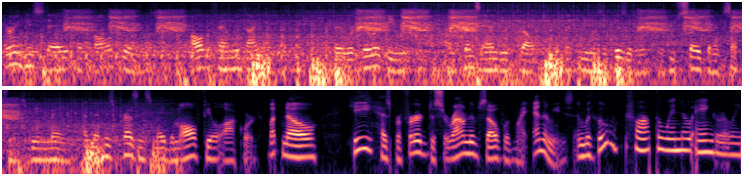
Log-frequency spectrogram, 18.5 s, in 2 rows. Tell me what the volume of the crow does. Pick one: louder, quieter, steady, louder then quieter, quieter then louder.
louder then quieter.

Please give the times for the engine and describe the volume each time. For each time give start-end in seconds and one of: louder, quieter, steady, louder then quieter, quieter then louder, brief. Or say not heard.
0.0-11.4 quieter.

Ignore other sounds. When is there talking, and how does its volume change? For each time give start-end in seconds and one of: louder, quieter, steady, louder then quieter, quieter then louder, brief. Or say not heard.
0.0-18.4 steady.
